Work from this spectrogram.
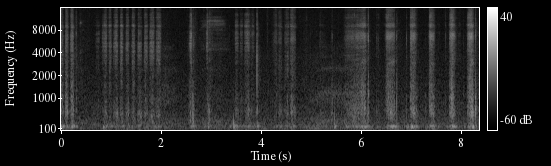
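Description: A green chalk stick is scratched rapidly over the tree area of a paper coloring book page resting on a soft cloth. Irregular bursts of dry, bright, scratchy strokes follow one another quickly, some clusters dense and fast, others louder and more spaced, with only a faint low hum between them.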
